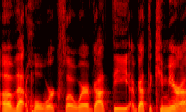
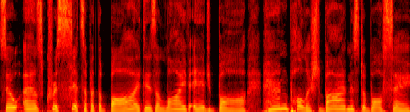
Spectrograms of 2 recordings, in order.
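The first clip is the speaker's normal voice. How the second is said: very slow, put-on British accent in narration style; 3 semitones higher, 4 dB louder than usual. Narrating a mock on-location radio report in a put-on british accent. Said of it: "we need to do it in a British accent".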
